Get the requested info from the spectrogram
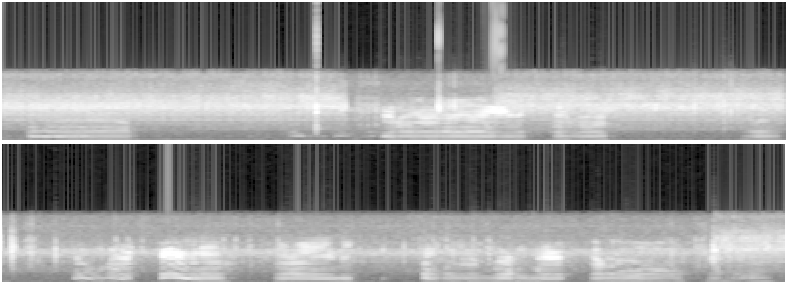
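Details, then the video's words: Playful female dog giving strange sounds during a game: short, warbling groans and moans with bending pitch, clustered in the middle and later seconds, over a constant hissing, sizzle-like background. "playing dog making funny noises!"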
